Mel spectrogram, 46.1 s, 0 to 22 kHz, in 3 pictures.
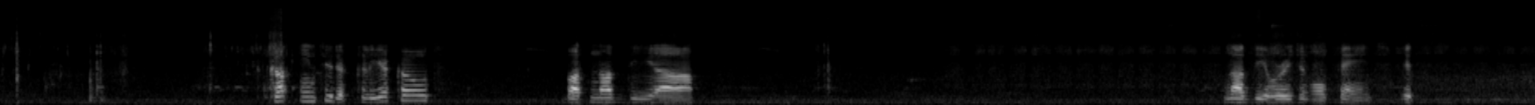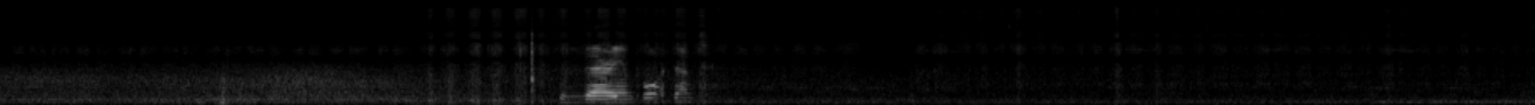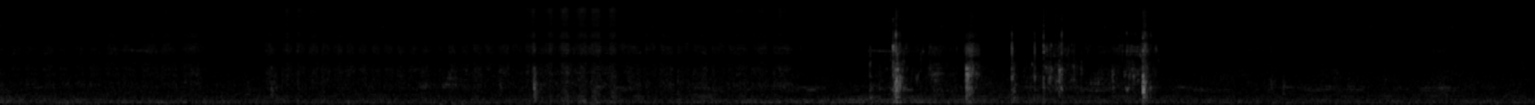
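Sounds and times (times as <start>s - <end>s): wet sanding by hand: 9.4s - 38.7s.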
